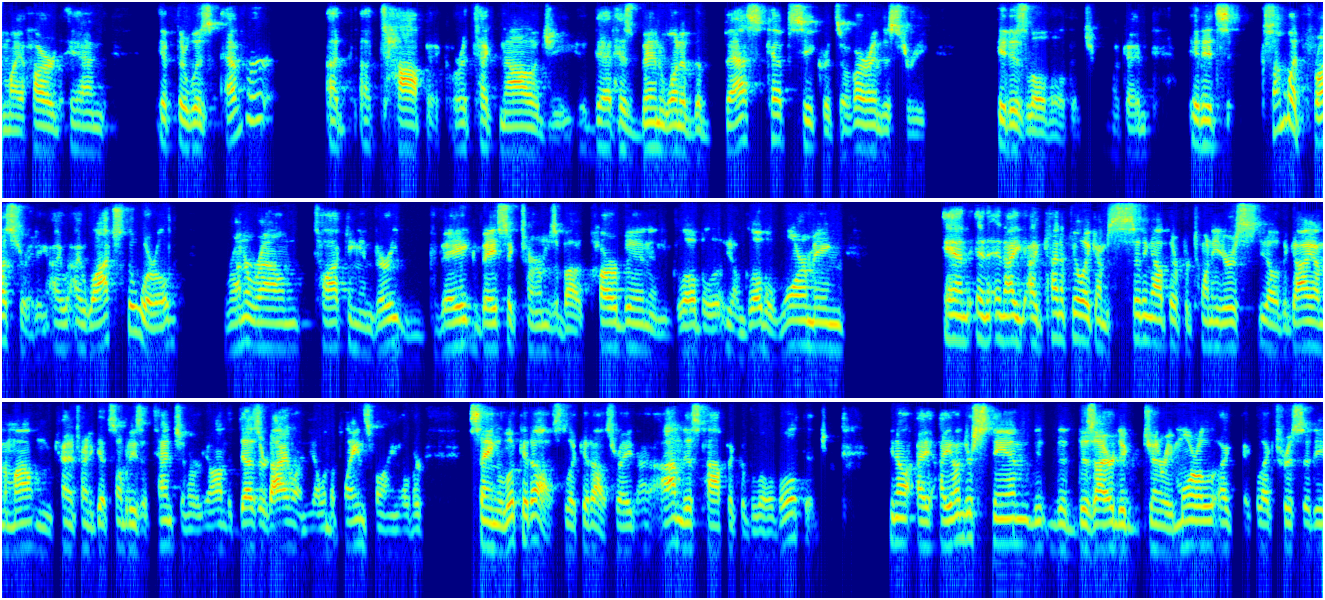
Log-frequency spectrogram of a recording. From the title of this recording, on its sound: Realcomm Webinar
